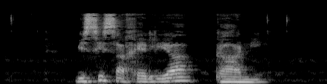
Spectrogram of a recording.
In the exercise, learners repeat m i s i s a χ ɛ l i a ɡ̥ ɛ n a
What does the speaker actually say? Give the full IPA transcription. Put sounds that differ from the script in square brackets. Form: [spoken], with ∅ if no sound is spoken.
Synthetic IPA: m i s i s a χ ɛ l i a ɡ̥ [a] n [i]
